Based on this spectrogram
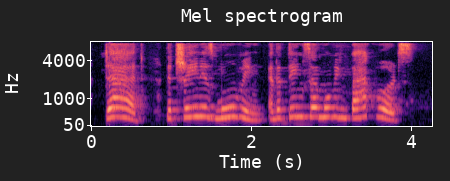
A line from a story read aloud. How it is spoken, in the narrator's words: He exclaimed at his father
